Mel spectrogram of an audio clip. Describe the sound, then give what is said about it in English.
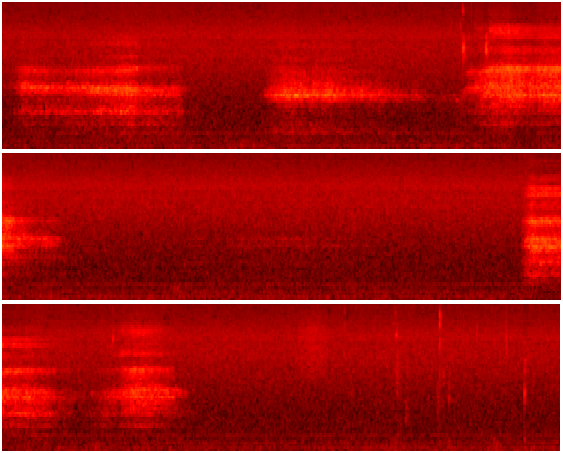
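Deep, slow breathing during a guided meditation: a few soft, airy inhales and exhales, spaced several seconds apart, with a long quiet pause in the middle. “Deep breath, beautiful. Allow, allow, allow, breathe.”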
